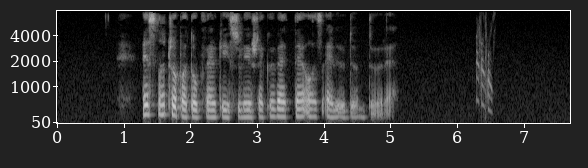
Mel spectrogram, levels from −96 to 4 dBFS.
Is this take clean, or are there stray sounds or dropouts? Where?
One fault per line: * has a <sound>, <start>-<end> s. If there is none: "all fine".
* has a chirp, 6.3-6.6 s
